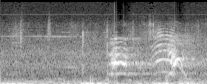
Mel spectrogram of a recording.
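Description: A dog barking twice in high calls that rise and fall in pitch, about a second in and again around one and a half seconds.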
